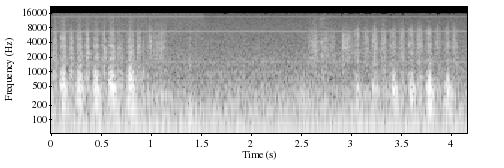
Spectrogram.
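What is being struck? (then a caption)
Paper scratch-off ticket scraped with a coin. A coin held in the fingertips scratches the scratch-off coating on the crossword grid of an OLG Ontario Lottery $10 Crossword Deluxe instant paper scratch ticket (#3354) lying flat on a table. Quick, short raspy strokes come in a burst, pause for a quiet stretch, then resume in another run of strokes.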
